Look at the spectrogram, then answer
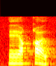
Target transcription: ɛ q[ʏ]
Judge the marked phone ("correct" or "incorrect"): incorrect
